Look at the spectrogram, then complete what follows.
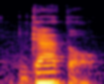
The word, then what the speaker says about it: জ্ঞাত: যেমন ধরুন জ্ঞাত অর্থাৎ আমার জানাশোনা আছে। আমার পরিচিত বা আমি এ বিষয়টা সম্পর্কে অবগত। জ্ঞাত জ ই আছে উচ্চারণ হচ্ছে গ এর মত।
